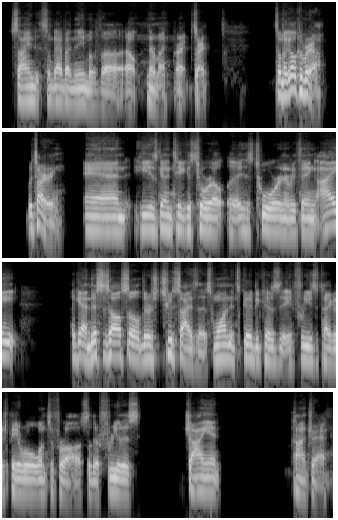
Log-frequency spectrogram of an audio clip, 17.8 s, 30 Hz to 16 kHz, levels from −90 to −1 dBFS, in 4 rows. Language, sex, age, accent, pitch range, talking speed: English, male, 30-49, American, 110-130 Hz, 200 wpm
